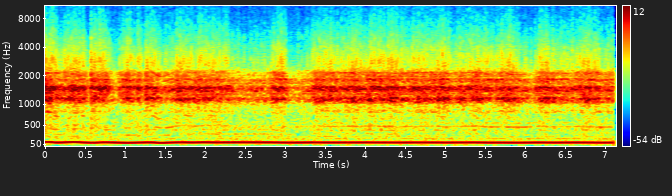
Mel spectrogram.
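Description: Off-road endurance race car's engine running low and steady as the car rolls slowly, with rattling from the car, heard from inside the cockpit.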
